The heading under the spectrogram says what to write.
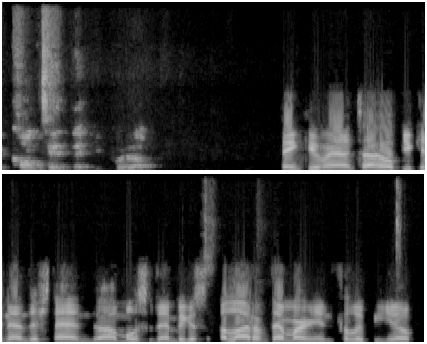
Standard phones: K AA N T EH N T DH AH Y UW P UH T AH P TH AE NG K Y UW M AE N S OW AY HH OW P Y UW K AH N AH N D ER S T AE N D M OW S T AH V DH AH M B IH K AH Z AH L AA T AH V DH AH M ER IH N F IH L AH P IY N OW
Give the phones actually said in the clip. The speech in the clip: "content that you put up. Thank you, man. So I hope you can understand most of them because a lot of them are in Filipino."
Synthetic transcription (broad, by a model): K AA N T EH N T DH AH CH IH P UH T AH P TH AE NG K Y UW M AE N S OW AY HH OW P Y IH K AH N AH N D ER S T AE N D M OW S T AH V DH AH M B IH K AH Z AH L AA T AH V DH AH M ER IH N F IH L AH P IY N OW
